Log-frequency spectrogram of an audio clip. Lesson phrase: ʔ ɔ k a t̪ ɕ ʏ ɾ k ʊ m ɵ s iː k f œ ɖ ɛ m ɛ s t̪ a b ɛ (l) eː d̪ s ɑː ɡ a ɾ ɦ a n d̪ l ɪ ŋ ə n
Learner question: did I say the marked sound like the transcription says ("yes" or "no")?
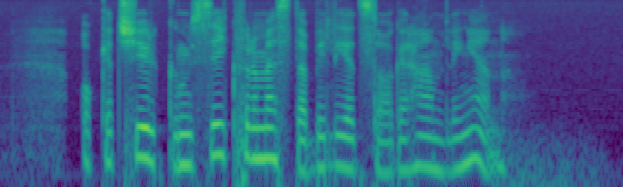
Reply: yes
